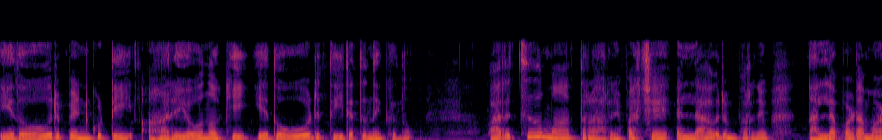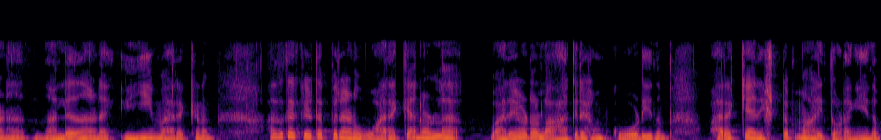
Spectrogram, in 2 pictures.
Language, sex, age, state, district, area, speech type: Malayalam, female, 18-30, Kerala, Idukki, rural, spontaneous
